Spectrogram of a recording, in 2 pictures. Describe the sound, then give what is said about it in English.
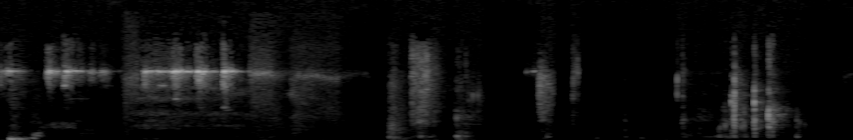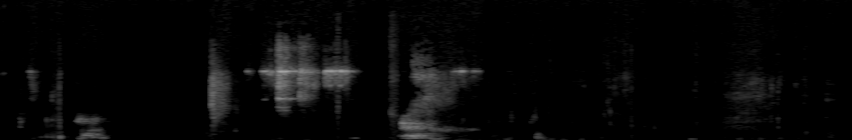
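A female dog barks at cats at night in several short, irregular bursts over about eight seconds, fairly faint, with scattered rustling and handling noises between the barks. “Sorry, she, she never barks, but this time of night she wants to bark at the cats that live on the continent things.”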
